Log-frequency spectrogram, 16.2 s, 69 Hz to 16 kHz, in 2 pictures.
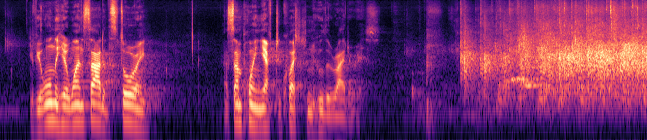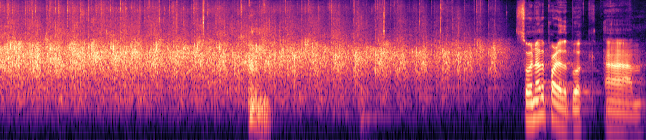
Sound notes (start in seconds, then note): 5.7 cheers and applause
